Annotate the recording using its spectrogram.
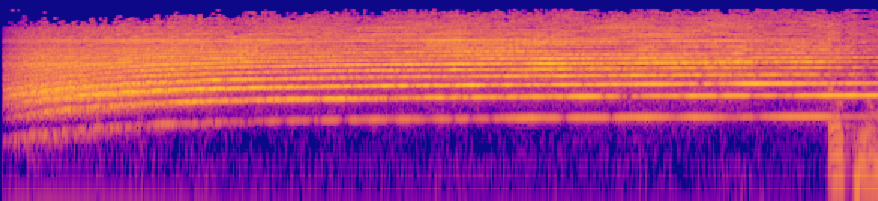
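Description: A siren-like wail that starts suddenly, rises from a low pitch over about three seconds, then holds one steady high tone.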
